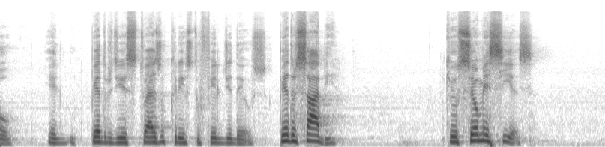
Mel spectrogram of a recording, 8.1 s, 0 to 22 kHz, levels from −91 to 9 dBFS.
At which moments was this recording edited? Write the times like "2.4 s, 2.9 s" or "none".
3.6 s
